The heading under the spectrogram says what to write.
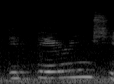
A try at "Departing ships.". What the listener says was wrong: Not depairing. Don't skip the letter.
